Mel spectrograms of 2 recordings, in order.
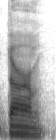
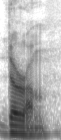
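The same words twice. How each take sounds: First: The word is said with one syllable. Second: The word is said with two syllables. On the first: The speaker calls it right. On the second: The speaker calls it wrong.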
